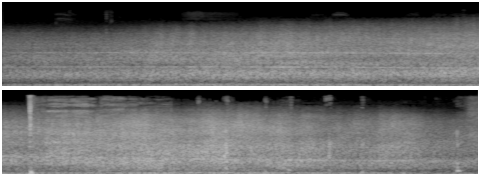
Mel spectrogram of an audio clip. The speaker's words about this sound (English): Here we go. This is the takeoff, oh, baby.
